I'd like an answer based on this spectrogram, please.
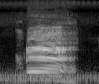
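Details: A calf calling for its mother, who has gone away: one loud, sustained harmonic moo lasting about one second, steady and slightly rising then falling in pitch, preceded by a faint short nasal note, with low rumbling background noise.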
